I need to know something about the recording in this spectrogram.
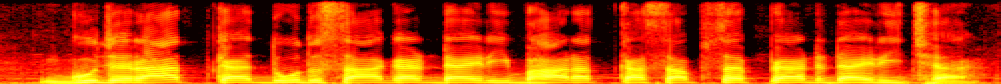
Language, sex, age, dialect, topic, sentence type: Maithili, male, 36-40, Bajjika, agriculture, statement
